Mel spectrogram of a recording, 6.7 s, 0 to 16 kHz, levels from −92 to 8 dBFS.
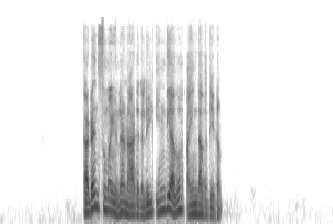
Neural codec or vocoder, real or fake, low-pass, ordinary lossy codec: codec, 24 kHz, 1 kbps, SNAC; fake; 10.8 kHz; Opus, 24 kbps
